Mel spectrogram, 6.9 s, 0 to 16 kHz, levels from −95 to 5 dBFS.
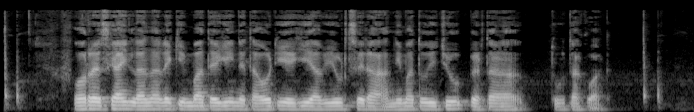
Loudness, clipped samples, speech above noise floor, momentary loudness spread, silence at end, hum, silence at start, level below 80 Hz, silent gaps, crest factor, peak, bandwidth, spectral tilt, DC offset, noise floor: -22 LUFS; under 0.1%; 31 dB; 16 LU; 0.9 s; none; 0.05 s; -56 dBFS; none; 18 dB; -6 dBFS; 11.5 kHz; -6 dB/octave; under 0.1%; -52 dBFS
